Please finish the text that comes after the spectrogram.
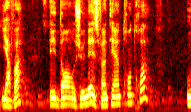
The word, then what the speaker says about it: Yahvah: au milieu Yod V c'est l'alphabet hébreu qui est prononcé yava et dans Genèse 2133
